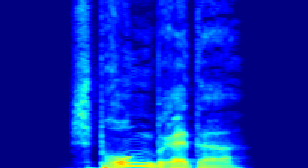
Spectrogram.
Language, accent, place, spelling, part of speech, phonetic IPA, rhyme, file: German, Germany, Berlin, Sprungbretter, noun, [ˈʃpʁʊŋˌbʁɛtɐ], -ʊŋbʁɛtɐ, De-Sprungbretter.ogg
- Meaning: nominative/accusative/genitive plural of Sprungbrett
